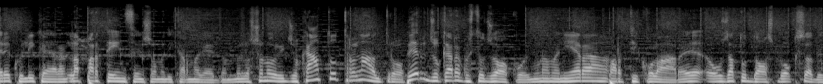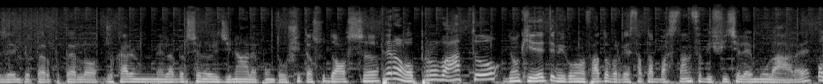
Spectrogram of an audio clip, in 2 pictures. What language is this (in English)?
Italian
